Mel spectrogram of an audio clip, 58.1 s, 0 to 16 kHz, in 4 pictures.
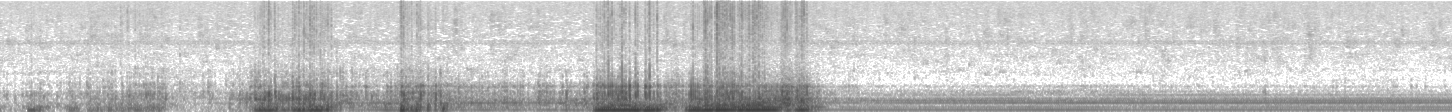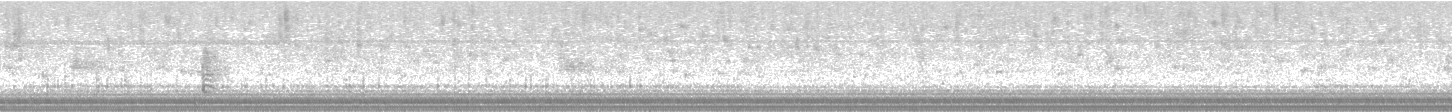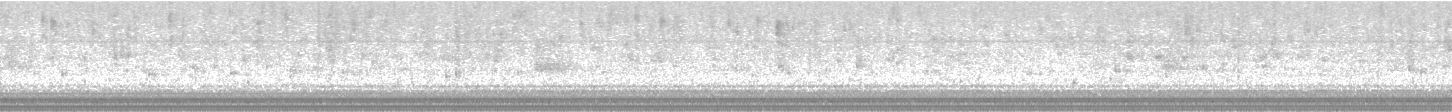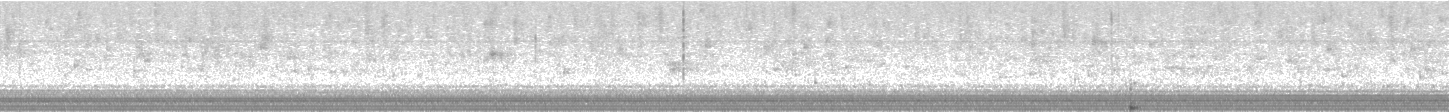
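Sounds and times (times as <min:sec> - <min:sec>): moth flapping against microphone: 0:00.0 - 0:08.7
steady low hum: 0:00.0 - 0:58.0.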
